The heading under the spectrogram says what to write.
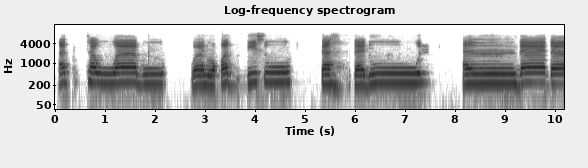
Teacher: huruf th, dal, dan ta keluarnya dari ujung lidah beserta punggungnya dengan pangkal gigi seri atas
